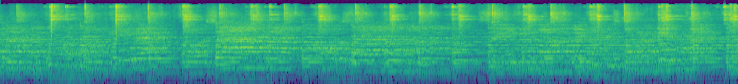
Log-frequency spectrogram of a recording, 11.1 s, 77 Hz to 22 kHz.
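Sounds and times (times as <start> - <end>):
choir singing a hymn: 0.0 - 11.0
tambourine struck: 0.0 - 11.0.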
